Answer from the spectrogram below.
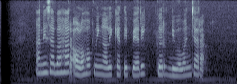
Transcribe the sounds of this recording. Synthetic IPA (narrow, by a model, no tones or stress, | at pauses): ʔanisabaɦaɾɔ̰lɔɦɔk̚niŋalikɛt̪ipɛɾikɨrdiwawaɲt͡ʃaɾa̰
